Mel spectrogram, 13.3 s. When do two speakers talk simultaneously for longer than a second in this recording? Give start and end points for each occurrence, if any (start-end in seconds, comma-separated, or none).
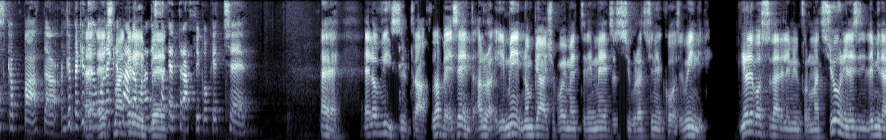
1.2-2.5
